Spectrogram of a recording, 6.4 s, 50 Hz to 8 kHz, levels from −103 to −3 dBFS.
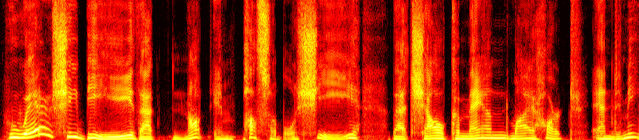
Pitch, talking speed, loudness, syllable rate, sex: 155 Hz, 130 wpm, -20 LUFS, 3.3 syllables/s, male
